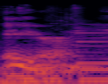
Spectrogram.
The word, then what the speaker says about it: Ayr: have not tried air as you can see it's Ayr but it's pronounced it's like air that's I was pronounced air if you have not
